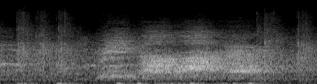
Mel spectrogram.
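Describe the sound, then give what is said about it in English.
Hundreds of protesters rallying inside the Capitol, just outside the Senate gallery doors, yell and chant together, a dense, continuous roar of many voices that swells louder around the middle and stays strong to the end. “Hundreds of protesters rallied inside the Capitol, just outside the Senate gallery doors, yelling and chanting.”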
